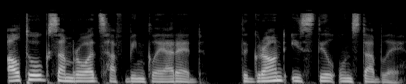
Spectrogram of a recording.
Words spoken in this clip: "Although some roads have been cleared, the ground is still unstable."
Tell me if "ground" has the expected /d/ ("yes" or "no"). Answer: yes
